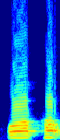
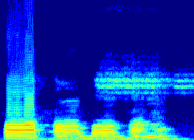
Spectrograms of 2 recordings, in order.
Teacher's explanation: ओठ में ओठ जब सटता है तो प का साउंड निकलता है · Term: प वर्ग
